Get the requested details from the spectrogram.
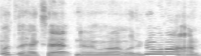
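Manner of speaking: mock baffled, confused, loud bewildered outburst. Joking about chaos at home: imitating a confused wife. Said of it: "my wife is just like".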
